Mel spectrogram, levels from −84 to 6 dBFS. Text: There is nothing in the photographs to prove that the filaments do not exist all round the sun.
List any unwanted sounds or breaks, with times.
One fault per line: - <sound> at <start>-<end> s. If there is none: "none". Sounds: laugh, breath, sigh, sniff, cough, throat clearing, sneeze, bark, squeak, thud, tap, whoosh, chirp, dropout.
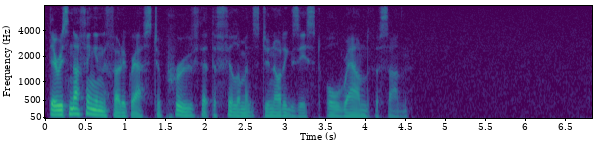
none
